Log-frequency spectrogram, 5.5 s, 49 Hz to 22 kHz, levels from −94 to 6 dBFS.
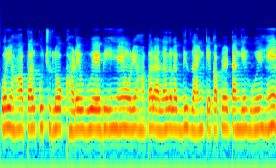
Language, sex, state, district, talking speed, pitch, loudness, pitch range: Hindi, female, Bihar, Darbhanga, 205 wpm, 210 Hz, -15 LUFS, 205-215 Hz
